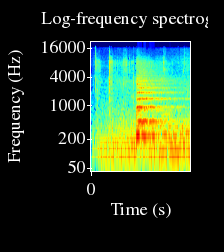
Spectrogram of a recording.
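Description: An electric car sounds its horn in a single loud, sustained, bright honk that starts about halfway through and holds steady to the end, over a background hiss.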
